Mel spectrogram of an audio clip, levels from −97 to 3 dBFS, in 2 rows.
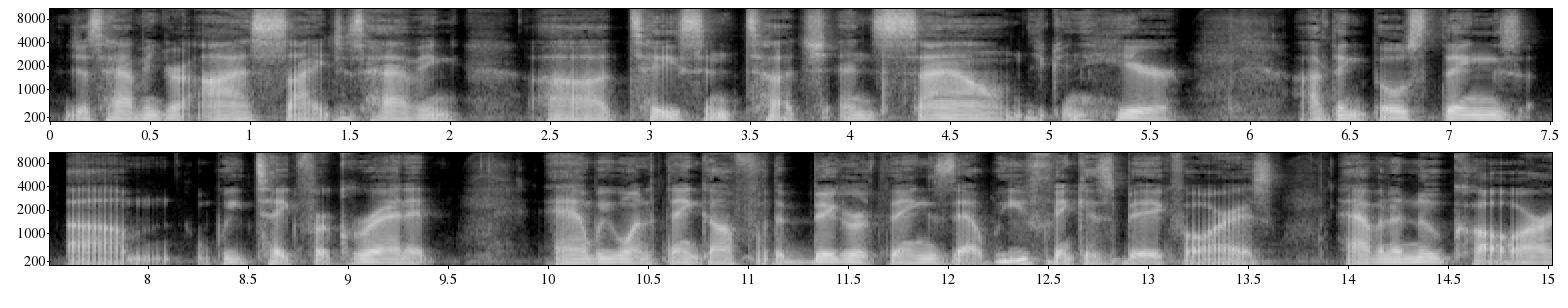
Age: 30-49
